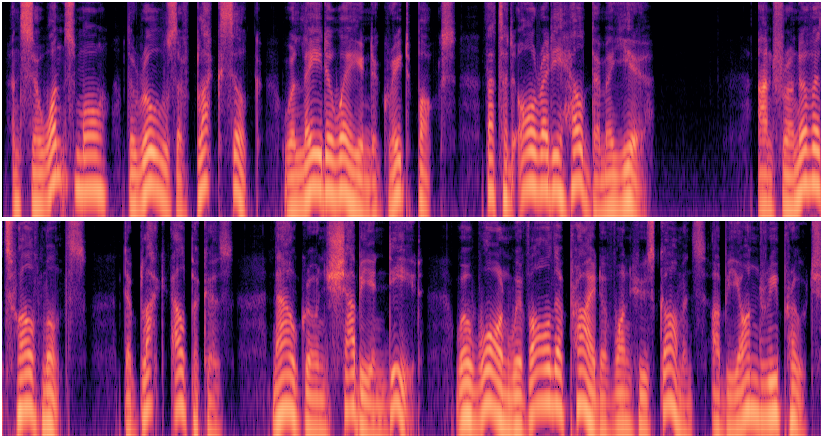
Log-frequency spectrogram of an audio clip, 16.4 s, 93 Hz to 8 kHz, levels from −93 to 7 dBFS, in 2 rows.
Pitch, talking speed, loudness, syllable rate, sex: 130 Hz, 175 wpm, -18 LUFS, 4.9 syllables/s, male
